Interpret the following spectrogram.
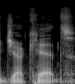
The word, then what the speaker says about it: Jacquet: I've only seen clips, but it's How do you pronounce his name? Jeremy Jacquet.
